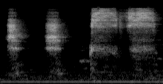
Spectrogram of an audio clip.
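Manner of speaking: "ch, sh, x, s" hissed with no voice; hissing sounds. Shown as a demonstration. Teacher hissing the letter sounds for the class. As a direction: hiss out "ch, sh, x, s". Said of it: "unless the word hisses".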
